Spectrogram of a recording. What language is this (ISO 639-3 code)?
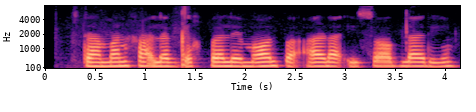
pus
